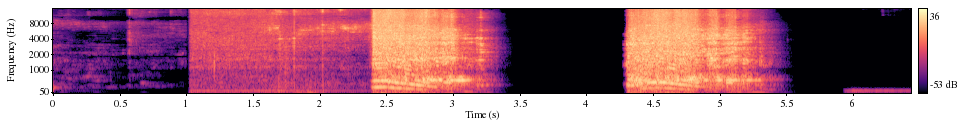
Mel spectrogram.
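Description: A blender whirs loudly in short bursts.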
